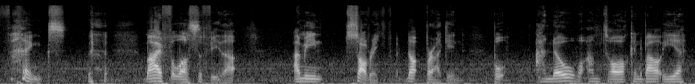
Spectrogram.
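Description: An actor playing a chatty, self-important young British amateur runner in an audio play, earnest and keen, chuckling often. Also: male voice, a little slow, a bit bright. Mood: proud, boastful. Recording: faint vehicle noise behind. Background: vehicle rumble, coach ambience.

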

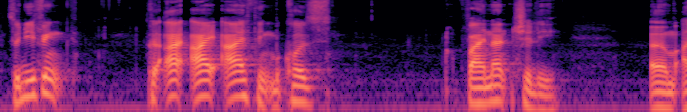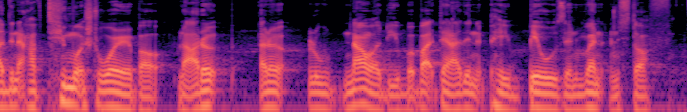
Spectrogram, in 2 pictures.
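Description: A man, chatting casually as a podcast co-host and telling rambling, slangy, animated stories. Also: fairly low pitch, brisk. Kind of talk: casual chat.

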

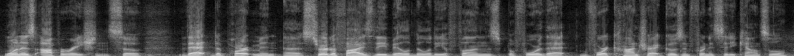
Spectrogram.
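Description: A man with a fairly low voice speaks in a measured, explanatory way, often restarting his sentences as he walks through figures. He is a guest on a talk show, from Texas, answering the host's questions in relaxed conversation. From Texas, United States. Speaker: guest, deputy city controller.

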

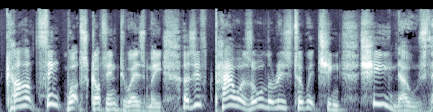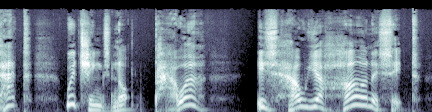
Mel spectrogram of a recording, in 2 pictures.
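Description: A man's voice: high-pitched, wildly swooping pitch, unhurried, no echo, voice pushed up, full character voice. A man doing a blunt, earthy old witch. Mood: gloomy, exasperated. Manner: folksy, blunt, dialect grammar.

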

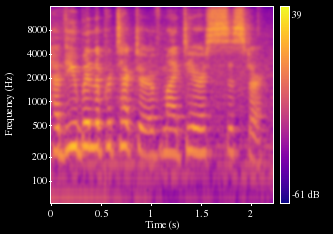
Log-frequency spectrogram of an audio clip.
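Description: Lady playing a formal old-fashioned knight guy, earnest, slightly high voice. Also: steady tone, fast talker, a little hiss or hum, close to an everyday voice. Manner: courtly, old-fashioned speech.

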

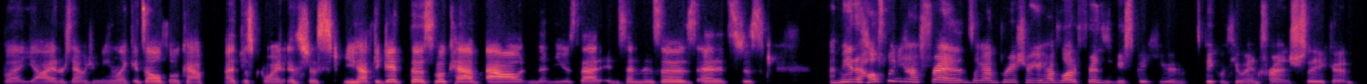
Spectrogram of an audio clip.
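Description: A woman's voice: mid-range voice, animated, a little fast, a bit bright, no echo. Chatty young woman, dry close sound. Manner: chatty, many "like" and "you know" fillers, encouraging. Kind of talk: casual chat.

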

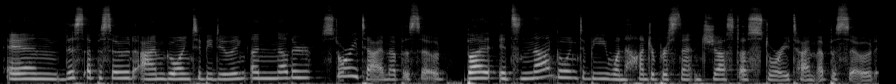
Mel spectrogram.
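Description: A young woman hosting her own podcast in a casual, rambling way, her voice a bit hoarse from being sick. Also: on the high side. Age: young adult. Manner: chatty, rambling, with fillers and light laughs. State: hoarse from illness. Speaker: podcast host. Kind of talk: casual solo podcast talk.

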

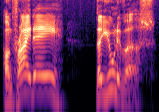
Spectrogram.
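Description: A pompous senior wizard, as a male narrator plays him, eager to please and easily flustered. His speech is hesitant and lilting, with lively pitch, in a close, dry storybook recording. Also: slow, no room sound, heavily acted. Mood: calculating. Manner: hesitant, stammering, ingratiating.

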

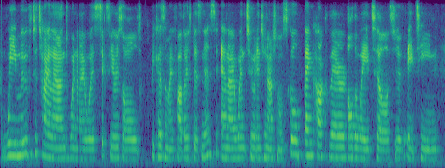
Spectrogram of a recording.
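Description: A woman from Taiwan in her late thirties, a marketing executive answering podcast questions in a measured, thoughtful way. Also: lowish voice, steady tone. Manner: measured, thoughtful, uses corporate phrasing. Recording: dull lo-fi with faint noise.

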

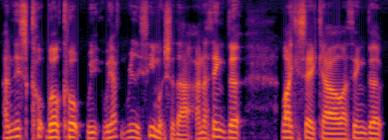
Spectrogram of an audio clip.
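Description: A man's voice: medium pitch, fast, dry recording. A man co-hosting a casual football podcast, asking questions hesitantly and chuckling between restarts. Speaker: podcast co-host. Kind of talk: casual chat.

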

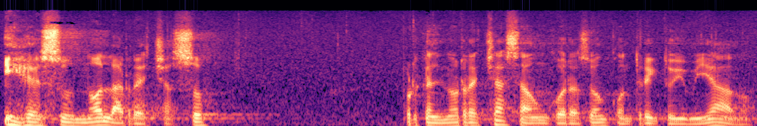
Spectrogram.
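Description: A man's voice: low-pitched, a little fast, bright, forceful tone. A male pastor, preaching a sermon to his congregation, asking them questions and rising to emphatic peaks. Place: church sanctuary. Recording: echoey church hall with faint hiss.

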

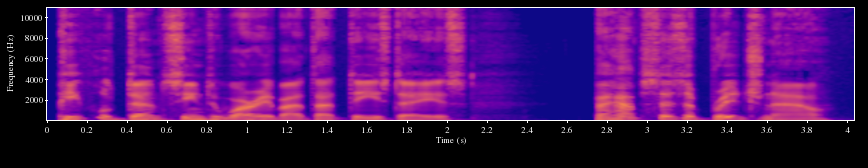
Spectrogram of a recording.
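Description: A man voicing a middle-aged woman witch who speaks slowly, calmly and patiently. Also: mid-range voice, no room sound, studio quality, pitched above the performer's own voice. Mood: measured. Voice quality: slow, measured, patient.

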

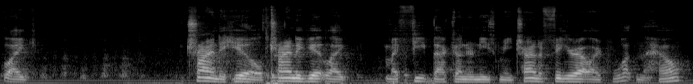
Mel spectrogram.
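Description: A man in his forties co-hosting a podcast in casual chat, talking in halting starts, heavy with fillers. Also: medium pitch, slight background noise. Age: 40s. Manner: halting, many fillers and restarts. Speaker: podcast co-host.

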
